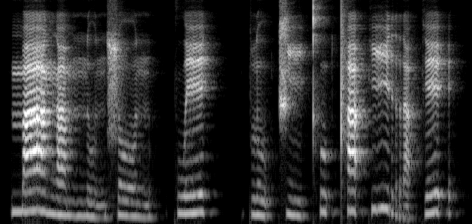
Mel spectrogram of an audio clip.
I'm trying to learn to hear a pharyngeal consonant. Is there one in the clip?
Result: no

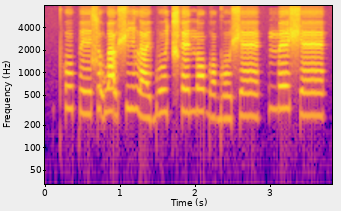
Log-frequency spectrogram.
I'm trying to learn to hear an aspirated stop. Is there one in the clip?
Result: yes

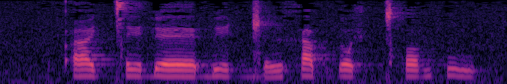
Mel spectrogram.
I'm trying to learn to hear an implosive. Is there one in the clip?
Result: yes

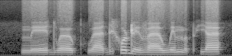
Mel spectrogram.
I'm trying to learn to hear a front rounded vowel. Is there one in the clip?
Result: yes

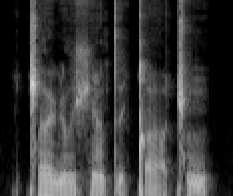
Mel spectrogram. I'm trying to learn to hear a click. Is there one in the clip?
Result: yes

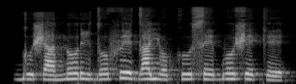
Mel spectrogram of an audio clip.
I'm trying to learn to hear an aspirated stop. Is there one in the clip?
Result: no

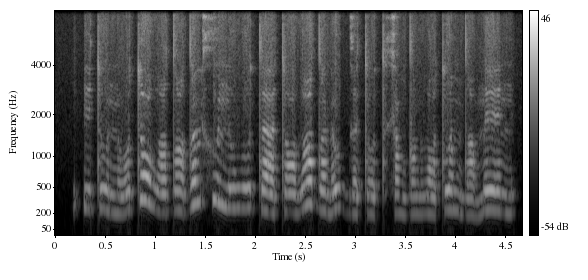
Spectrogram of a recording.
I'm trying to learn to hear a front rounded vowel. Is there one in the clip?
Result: no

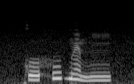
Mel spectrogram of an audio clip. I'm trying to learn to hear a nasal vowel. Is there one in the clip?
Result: yes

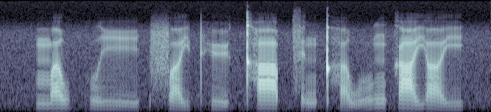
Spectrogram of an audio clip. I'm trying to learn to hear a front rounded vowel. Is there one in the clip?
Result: yes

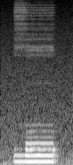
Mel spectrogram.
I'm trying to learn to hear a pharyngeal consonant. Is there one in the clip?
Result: no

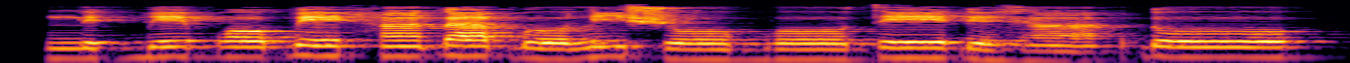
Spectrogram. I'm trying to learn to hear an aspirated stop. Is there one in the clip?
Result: no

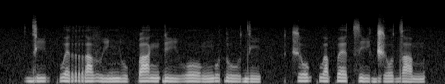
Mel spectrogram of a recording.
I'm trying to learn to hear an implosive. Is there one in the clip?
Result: yes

